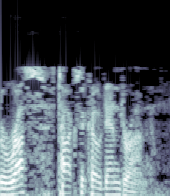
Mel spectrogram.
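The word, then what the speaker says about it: Rhus toxicodendron: sounding remedy first I'll say it then I'll spell it it's called Russ toxicodendron all right ready to spell it yes all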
